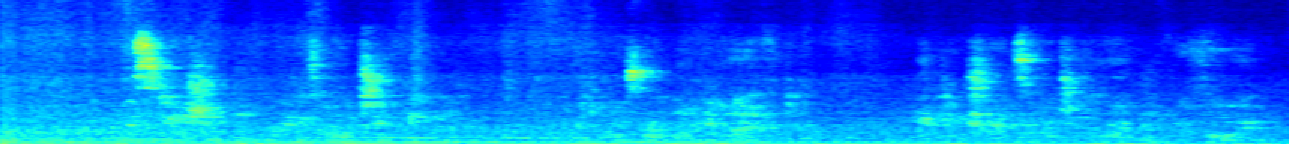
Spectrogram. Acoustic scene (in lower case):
subway train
